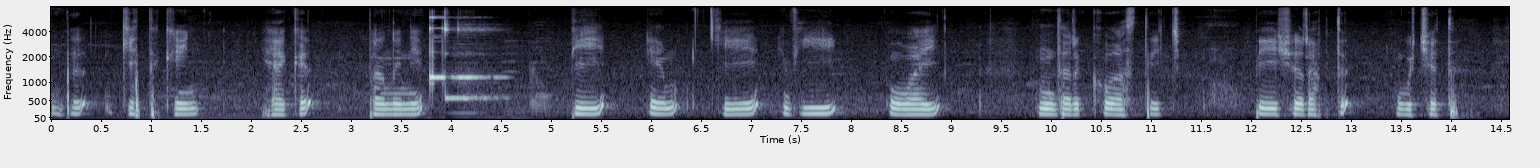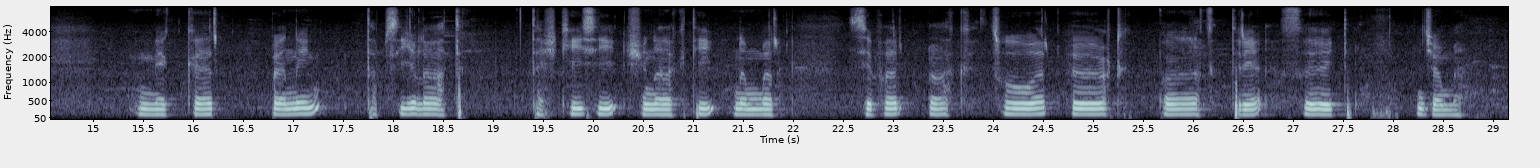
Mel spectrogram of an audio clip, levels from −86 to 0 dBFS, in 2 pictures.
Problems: none marked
